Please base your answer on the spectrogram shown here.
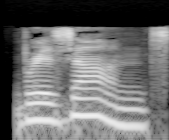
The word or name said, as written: brisant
